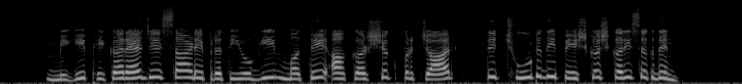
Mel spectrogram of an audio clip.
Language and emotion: Dogri, fearful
